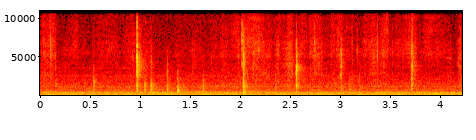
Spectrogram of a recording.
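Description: A flat, filled black and pink Mediheal H.D.P laminated foil sheet mask pouch is held and tapped and scratched with long nails. Scattered sharp, bright clicks and ticks stand out irregularly over a steady low crinkly rustle, with each tap dying away almost instantly.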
